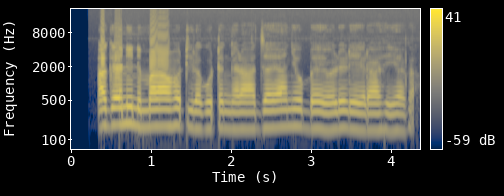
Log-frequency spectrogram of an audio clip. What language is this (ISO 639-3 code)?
kik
